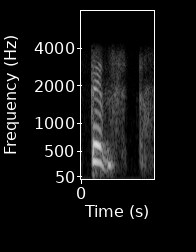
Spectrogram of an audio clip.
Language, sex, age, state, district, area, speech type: Kashmiri, female, 30-45, Jammu and Kashmir, Bandipora, rural, conversation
